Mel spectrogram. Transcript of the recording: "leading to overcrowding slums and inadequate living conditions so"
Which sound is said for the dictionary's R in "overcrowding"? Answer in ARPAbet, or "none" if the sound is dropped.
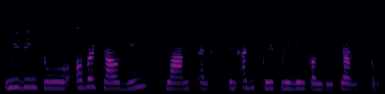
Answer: R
